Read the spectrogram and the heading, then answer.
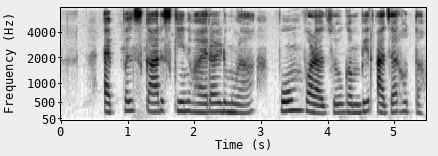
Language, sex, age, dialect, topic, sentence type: Marathi, female, 18-24, Southern Konkan, agriculture, statement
